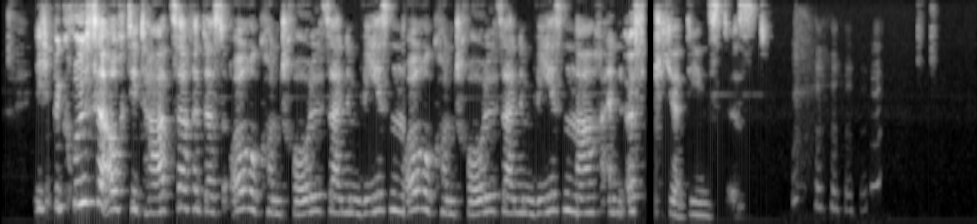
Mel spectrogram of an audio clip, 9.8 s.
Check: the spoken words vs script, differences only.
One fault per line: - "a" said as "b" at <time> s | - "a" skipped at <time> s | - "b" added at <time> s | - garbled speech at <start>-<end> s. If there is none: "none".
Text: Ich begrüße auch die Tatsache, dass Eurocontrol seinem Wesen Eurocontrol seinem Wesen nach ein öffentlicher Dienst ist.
none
